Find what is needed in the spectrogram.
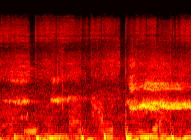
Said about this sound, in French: Là-bas, deux hommes font des dérapages en voiture.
